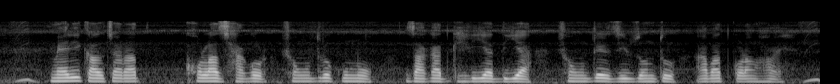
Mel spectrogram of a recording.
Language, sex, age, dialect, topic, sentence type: Bengali, male, 18-24, Rajbangshi, agriculture, statement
